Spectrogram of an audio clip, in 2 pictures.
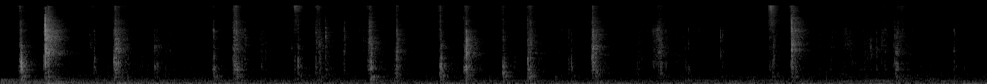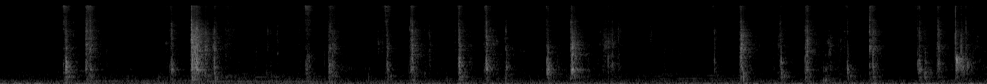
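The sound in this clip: Tarot cards are shuffled and drawn, with many soft, papery slaps and flicks in an irregular stream that stays quiet and continues without any talking.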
